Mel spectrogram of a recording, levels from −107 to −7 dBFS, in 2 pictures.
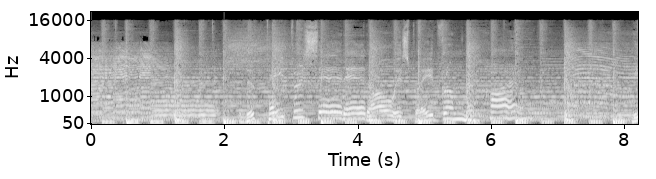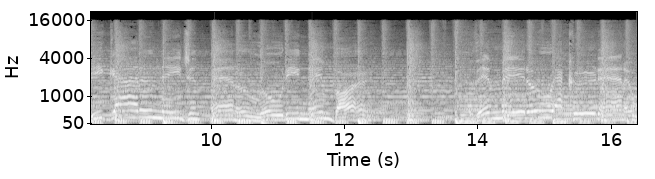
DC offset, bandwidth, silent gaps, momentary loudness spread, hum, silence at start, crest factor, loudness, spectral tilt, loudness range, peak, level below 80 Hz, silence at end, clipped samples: under 0.1%; 16.5 kHz; none; 4 LU; none; 0 s; 14 dB; -14 LUFS; -5 dB/octave; 1 LU; 0 dBFS; -24 dBFS; 0 s; under 0.1%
